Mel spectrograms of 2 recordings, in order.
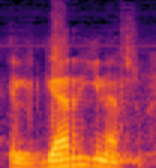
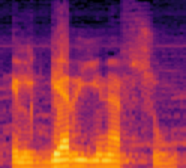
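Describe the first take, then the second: The two takes are said the same way.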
